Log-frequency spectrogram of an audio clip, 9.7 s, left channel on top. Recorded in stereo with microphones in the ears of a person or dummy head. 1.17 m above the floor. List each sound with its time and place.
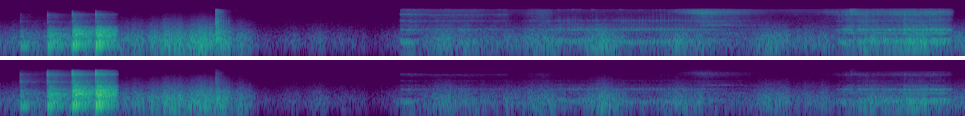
0.2 s hammering: 60° right (ahead or behind)
2.2 s a door slam: 55° left (ahead or behind)
4.0 s snoring: 70° left (ahead or behind)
